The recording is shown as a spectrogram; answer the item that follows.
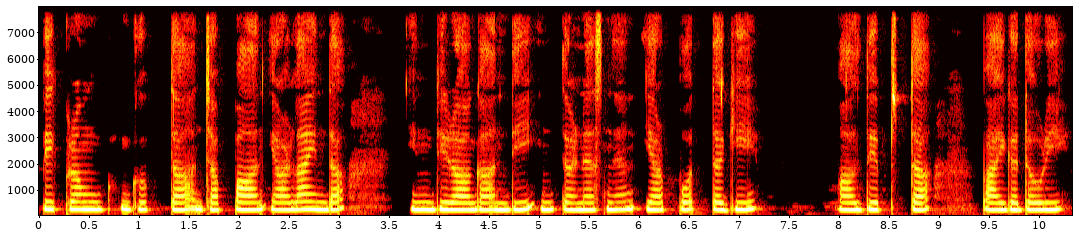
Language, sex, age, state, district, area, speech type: Manipuri, female, 30-45, Manipur, Kangpokpi, rural, read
